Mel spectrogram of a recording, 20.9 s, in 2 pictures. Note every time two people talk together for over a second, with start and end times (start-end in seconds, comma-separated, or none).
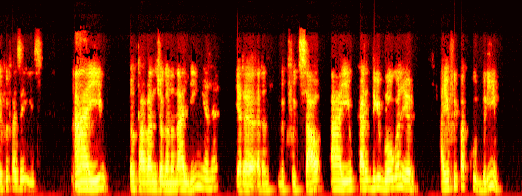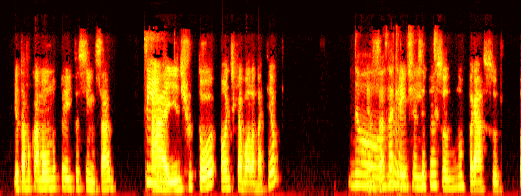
17.7-19.2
